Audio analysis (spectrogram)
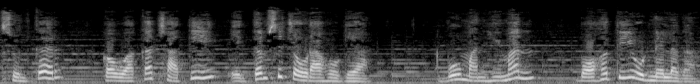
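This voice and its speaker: Female narrator for children's stories, mid-pitched and very expressive, light music behind. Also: slow pace. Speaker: storyteller. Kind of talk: scripted children's story narration.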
